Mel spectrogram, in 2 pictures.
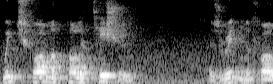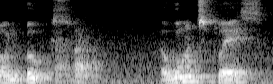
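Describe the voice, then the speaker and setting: A man's voice: slow pace, mellow. Male quiz question reader, reading aloud live; very reverberant pub room, faint noise. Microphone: distant room microphone. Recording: echoey room, distant mic, faint rumbling noise.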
